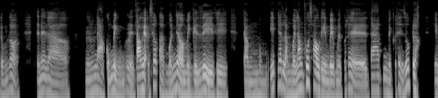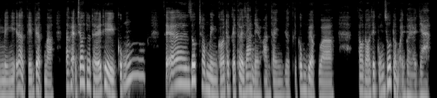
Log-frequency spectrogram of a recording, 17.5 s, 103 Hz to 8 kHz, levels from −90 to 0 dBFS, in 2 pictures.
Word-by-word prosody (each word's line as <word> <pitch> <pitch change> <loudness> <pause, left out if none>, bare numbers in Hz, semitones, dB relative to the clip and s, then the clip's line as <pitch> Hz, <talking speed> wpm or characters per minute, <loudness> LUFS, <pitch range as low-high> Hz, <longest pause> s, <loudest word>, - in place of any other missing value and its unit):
đúng 110 0 -6
rồi, 145 -5 -2 0.4
thế - - -3
nên 135 +2 -2
là 100 -5 -2 0.3
lúc 120 +2 -4
nào 135 - +3
cũng 125 +1 -1
mình 105 -8 +2
cũng - - -3
phải - - 0
giao 135 +5 +7
hẹn 145 - +6
trước 180 -1 -1
là 110 - +1
muốn 110 +5 -1
nhờ 160 -7 +7
mình 110 -2 -1
cái 110 0 +1
gì 120 -6 +5
thì 105 -3 -2 0.3
tầm, 105 0 -3
ừm, 105 -1 -6
ít 155 +4 -1
nhất 185 - +1
là 155 - +4
15 110 +8 +2
phút 210 +5 +4
sau 160 -5 +6
thì 120 -4 +2
mình 110 -1 +3
mới 110 -1 -2
có 130 - -12
thể 95 -10 +3
ra 140 0 -2
mình 120 -4 -4
có - - -10
thể - - 0
giúp 180 +4 +1
được. - - +3 0.2
Thì - - -3
mình 110 0 -3
nghĩ 115 - -2
là - - +1
cái 115 0 -3
việc - - +2
mà 100 -3 -3 0.3
giao 165 - -3
hẹn - - +2
trước 210 -1 +1
như 185 - 0
thế 125 -2 +3
thì 145 - +3
cũng 220 - -2 0.6
sẽ 165 +3 +2 0.2
giúp 225 +4 +5
cho 170 -3 -3
mình 125 -6 -1
có 120 +2 0
được - - -1
cái 120 - +1
thời - - +2
gian 145 -1 -2
để 105 - -2
hoàn 110 -1 -7
thành 105 -1 -7
được 110 -1 -8
cái - - -16
công 145 -1 -3
việc 130 - +1
và 100 -2 -2 0.5
sau 140 - -2
đó 115 -2 -2
thì 155 - +1
cũng 130 +1 -5
giúp 210 +7 +2
được - - 0
mọi - - -6
người 105 -2 -6
ở 95 - -7
nhà. 105 0 -3
115 Hz, 280 wpm, -32 LUFS, 105-145 Hz, 0.6 s, giao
